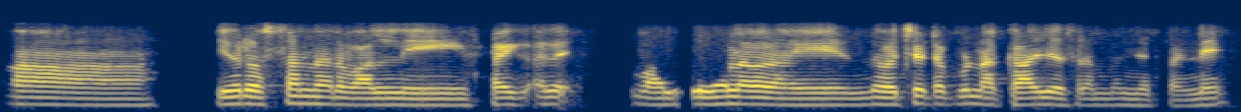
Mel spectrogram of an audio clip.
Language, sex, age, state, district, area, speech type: Telugu, male, 60+, Andhra Pradesh, Chittoor, rural, conversation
